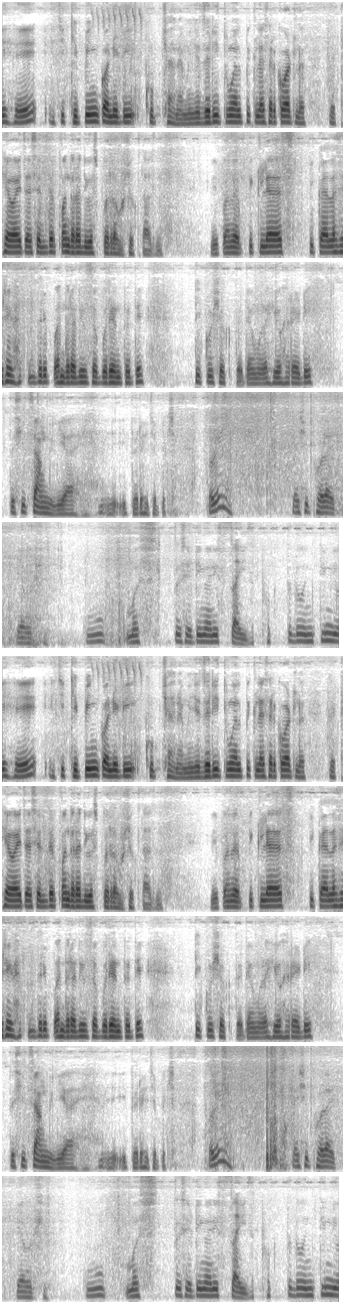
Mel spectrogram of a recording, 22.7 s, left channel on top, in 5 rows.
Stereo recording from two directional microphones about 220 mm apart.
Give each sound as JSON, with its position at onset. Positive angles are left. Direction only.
{"t": 0.0, "sound": "speech", "side_deg": -5}
{"t": 17.6, "sound": "speech", "side_deg": 10}
{"t": 19.9, "sound": "speech", "side_deg": 0}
